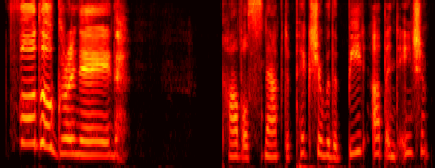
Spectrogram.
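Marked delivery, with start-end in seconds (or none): 0.0-1.3 loud, slow, boisterous Russian bear; loud playful Russian bear; bear's shout. Acted. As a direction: announce it like a big happy brute. Pavel bursts in with camera.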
